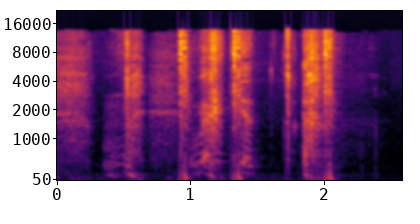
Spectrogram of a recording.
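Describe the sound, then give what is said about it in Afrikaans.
A quick flurry of sharp tap dance steps on a hard floor, several clicks and scuffs in an uneven, hurried rhythm, fairly loud, as someone practises a tap dance for a concert. “Ek wil nie die mense by die konserte leerstel as ek nie weet hoe om my klop dans te doen nie.”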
